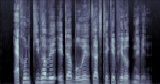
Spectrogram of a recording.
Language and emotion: Bengali, neutral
